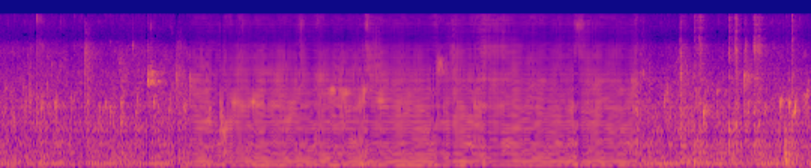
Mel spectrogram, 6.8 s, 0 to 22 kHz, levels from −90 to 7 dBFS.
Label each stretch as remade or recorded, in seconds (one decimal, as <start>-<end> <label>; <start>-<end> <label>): 0.0-1.6 recorded; 1.6-5.3 remade; 5.3-6.8 recorded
